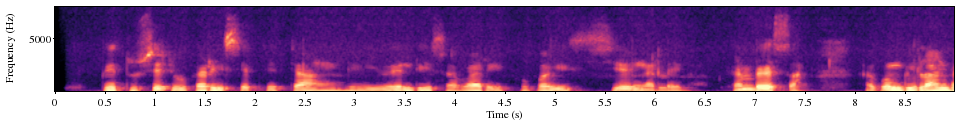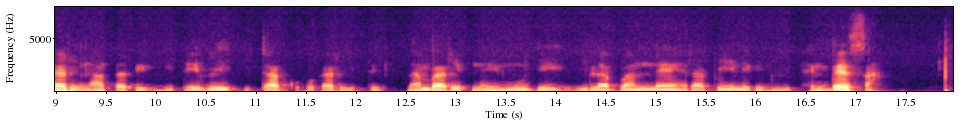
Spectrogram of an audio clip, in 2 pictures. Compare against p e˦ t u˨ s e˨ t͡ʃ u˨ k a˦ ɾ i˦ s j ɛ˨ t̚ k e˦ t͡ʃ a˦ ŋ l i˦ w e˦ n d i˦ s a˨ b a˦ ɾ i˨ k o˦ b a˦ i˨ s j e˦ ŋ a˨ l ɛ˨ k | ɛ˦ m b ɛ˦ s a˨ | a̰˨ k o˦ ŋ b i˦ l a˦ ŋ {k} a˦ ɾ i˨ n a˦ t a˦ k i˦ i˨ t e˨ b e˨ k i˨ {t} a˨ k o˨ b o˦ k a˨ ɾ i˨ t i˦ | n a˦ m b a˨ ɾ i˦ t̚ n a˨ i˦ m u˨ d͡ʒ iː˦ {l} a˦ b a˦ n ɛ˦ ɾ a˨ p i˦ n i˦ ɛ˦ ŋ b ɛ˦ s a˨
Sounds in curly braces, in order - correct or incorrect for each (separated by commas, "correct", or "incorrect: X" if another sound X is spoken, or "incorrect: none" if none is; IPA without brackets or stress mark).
incorrect: ɡ, correct, correct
